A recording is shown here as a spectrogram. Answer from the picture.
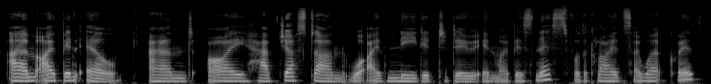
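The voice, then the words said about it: Congested, stuffy voice. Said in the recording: “my rather congested tone of voice ... still sounding congested”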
